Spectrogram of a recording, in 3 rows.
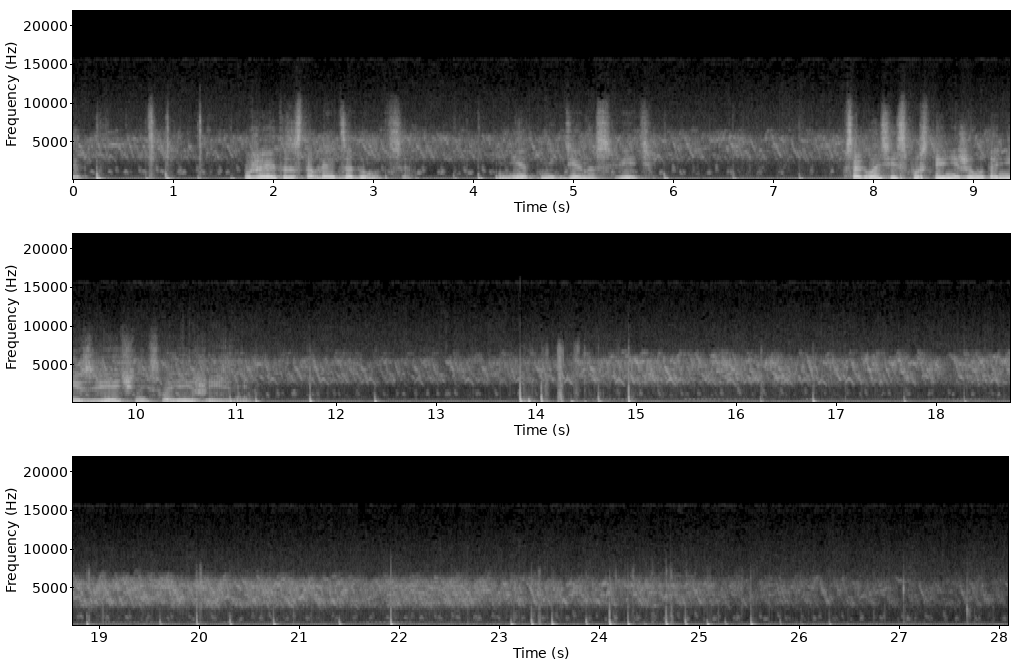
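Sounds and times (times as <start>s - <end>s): hooves and stones on rock: 0.0s - 12.8s, 13.7s - 27.9s
steady high hiss: 0.0s - 12.8s.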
